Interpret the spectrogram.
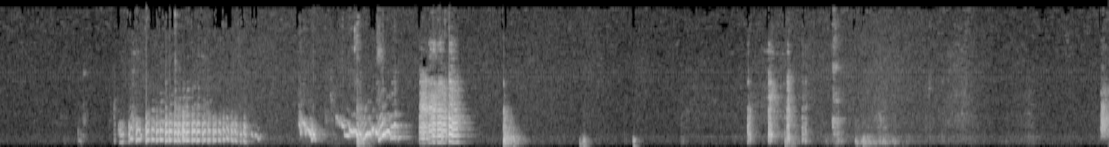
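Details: Male budgerigar gives a buzzy, grating warble phrase and a few squeaky notes, then a loose series of soft clicks and ticks.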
